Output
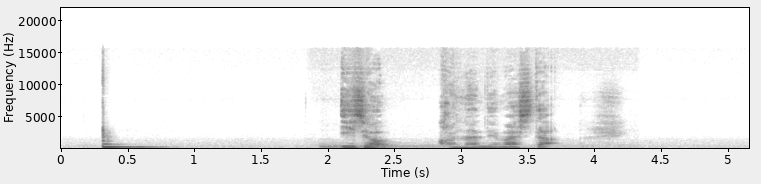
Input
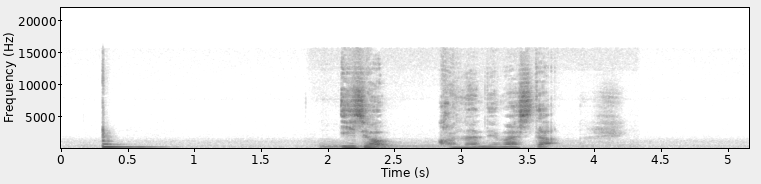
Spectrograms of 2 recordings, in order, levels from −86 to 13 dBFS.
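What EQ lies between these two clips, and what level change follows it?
parametric band 1,100 Hz −4.5 dB 0.34 octaves
0.0 dB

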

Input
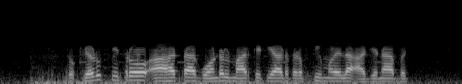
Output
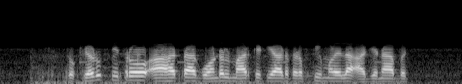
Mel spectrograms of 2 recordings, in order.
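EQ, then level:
flat-topped bell 840 Hz +12 dB 2.8 octaves
+1.5 dB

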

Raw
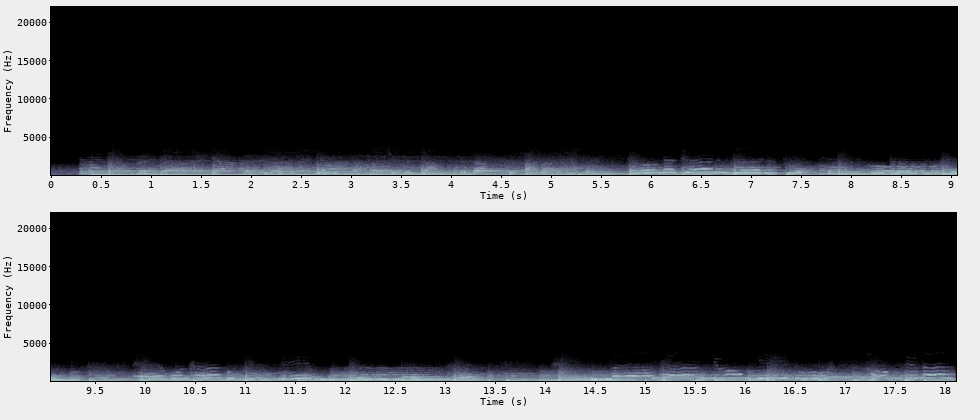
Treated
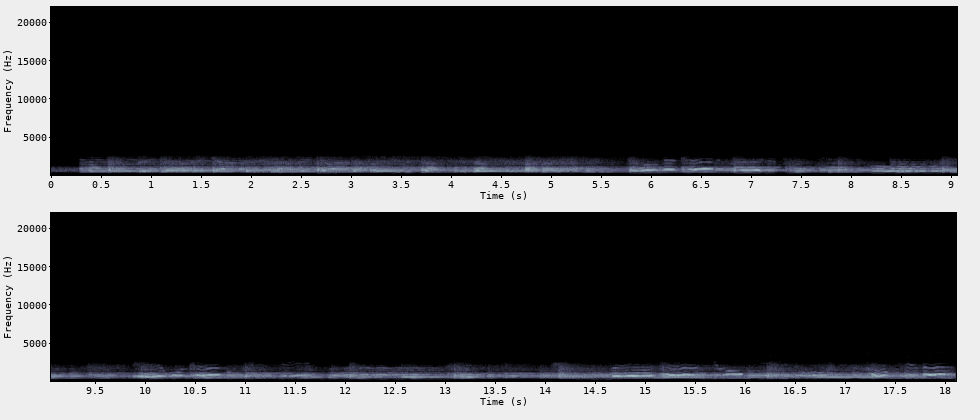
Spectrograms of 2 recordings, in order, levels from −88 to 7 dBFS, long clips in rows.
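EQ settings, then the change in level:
Butterworth high-pass 580 Hz 48 dB per octave
high-frequency loss of the air 110 metres
phaser with its sweep stopped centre 1,900 Hz, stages 8
0.0 dB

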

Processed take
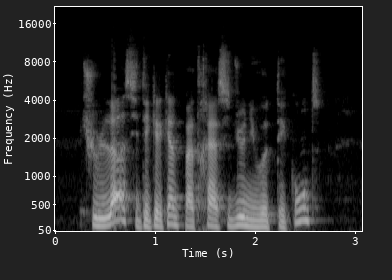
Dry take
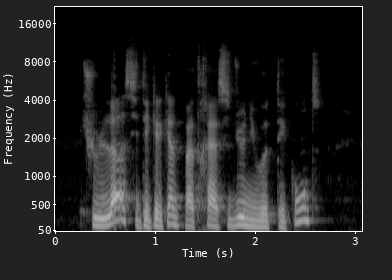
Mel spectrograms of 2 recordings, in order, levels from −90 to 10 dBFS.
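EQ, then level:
RIAA equalisation playback
spectral tilt +4 dB per octave
+4.0 dB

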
